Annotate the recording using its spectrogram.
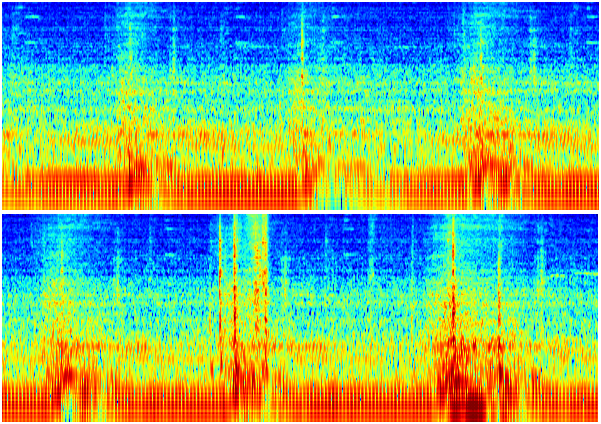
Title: Vw caddy noise when returning to idle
